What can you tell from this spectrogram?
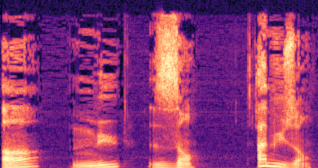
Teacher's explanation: Final T not pronounced. You've got only one S here between the vowels, so it's really this Z sound.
